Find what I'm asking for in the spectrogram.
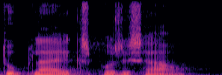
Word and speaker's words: Dupla Exposição: Το κομμάτι που ανοίγει την τελευταία τους δουλειά είναι το Dupla Exposição, νομίζω, δηλαδή έτσι προφέρεται στα πορτογαλικά κάπως.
